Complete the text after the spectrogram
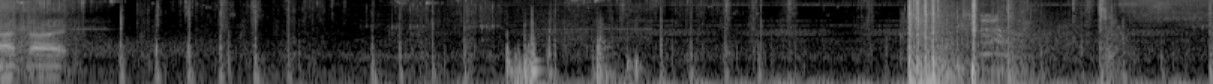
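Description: Footsteps patter on hard ground.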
